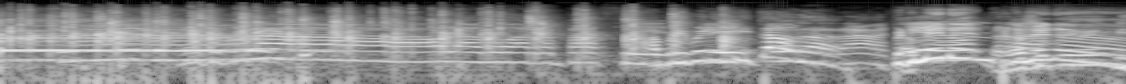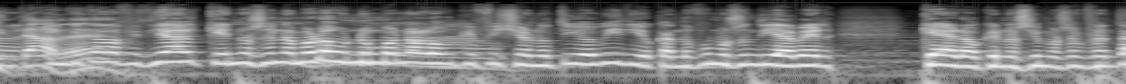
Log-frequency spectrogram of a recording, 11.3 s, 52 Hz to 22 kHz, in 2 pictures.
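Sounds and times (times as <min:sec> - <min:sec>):
people whooping and cheering: 0:00.0 - 0:02.6
crowd applauding: 0:00.0 - 0:04.1
speech: 0:03.3 - 0:11.2.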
